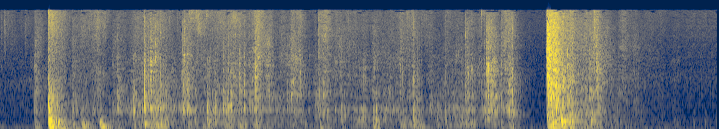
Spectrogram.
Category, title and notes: Sound effects > Objects / House appliances
Cardboard box being handled. I created the sound.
